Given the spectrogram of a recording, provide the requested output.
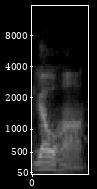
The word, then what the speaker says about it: Johan: And by the way, you mispronounced his first name. You included the N. Oh, I forgot. Yoha. Sorry. No N's today.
